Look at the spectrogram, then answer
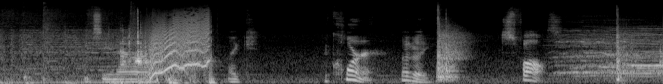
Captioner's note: booing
